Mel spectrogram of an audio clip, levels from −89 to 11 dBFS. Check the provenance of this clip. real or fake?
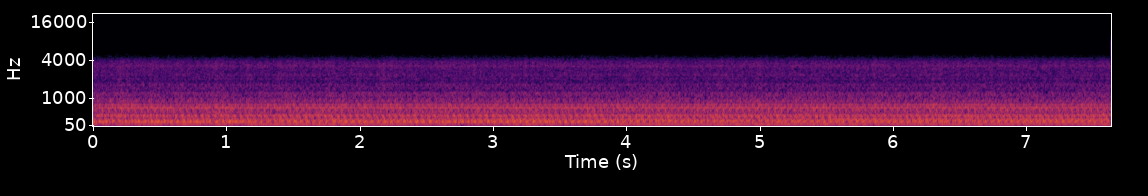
real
